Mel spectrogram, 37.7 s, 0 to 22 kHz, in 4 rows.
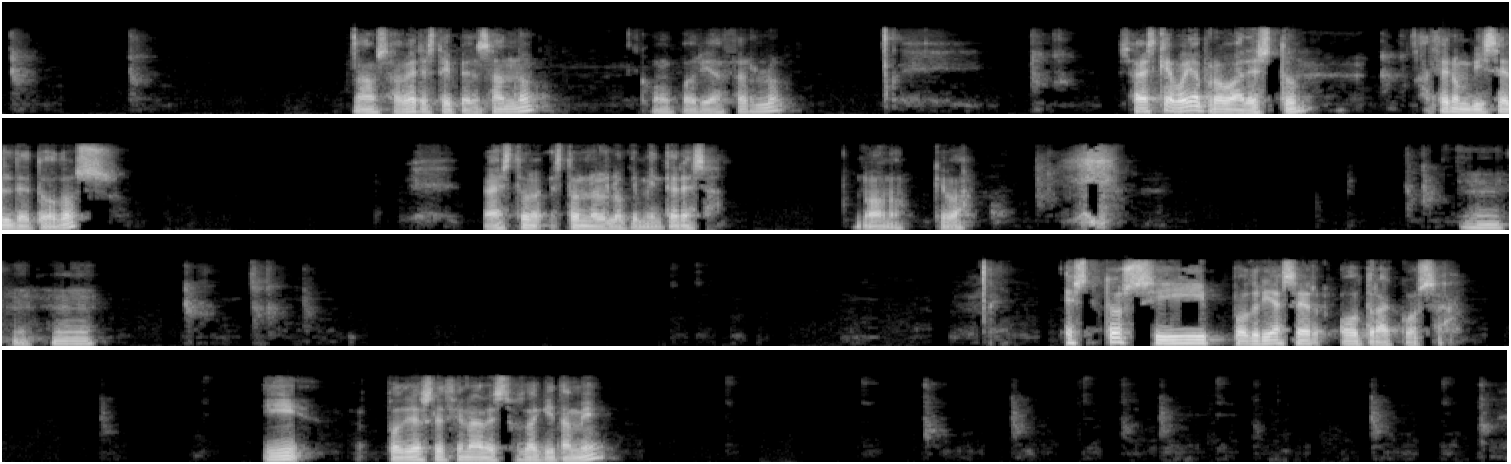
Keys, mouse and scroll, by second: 0.1 middle click, 0.9 shift+middle click, 8.7 ctrl+b, 8.7 a, 16.8 middle click, 16.8 a, 17.6-18.2 scroll up 1, 19.6 middle click, 19.6 alt+right click, 20.5 shift+g, 24.1 middle click, 26.4 shift+middle click, 26.4-28.1 scroll down 1, 29.5 alt+shift+right click, 30.3 shift+middle click, 31.9 alt+shift+right click, 32.8 alt+shift+right click, 33.6 alt+shift+right click, 34.2 shift+middle click, 35.3 alt+shift+right click, 36.2 shift+middle click, 37.4 alt+shift+right click.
